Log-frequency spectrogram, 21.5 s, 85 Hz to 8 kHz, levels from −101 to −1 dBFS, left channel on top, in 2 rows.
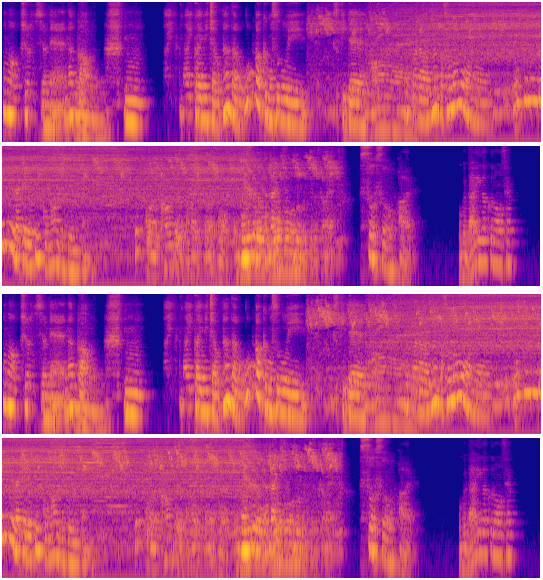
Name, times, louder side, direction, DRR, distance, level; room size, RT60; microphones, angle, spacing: voice 1, 0.0-1.8 2.1-2.8 3.2-6.1 6.6-7.3 8.0-9.8 10.2-12.6 13.3-13.4 15.5-16.6 17.9-18.7, right 1 dB, 10° right, 0.3 m, -28 dB
voice 2, 1.4-2.2 7.4-8.3 13.4-17.6 18.7-19.0 19.9-20.9, left 2 dB, 25° left, 0.7 m, -35 dB
sound 1, 6.1-17.6, right 7 dB, 85° right, 0.4 m, -37 dB
Sawing, 7.2-16.7, right 3 dB, 65° right, 1.0 m, -36 dB
2.6 x 2.0 x 3.3 m
head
